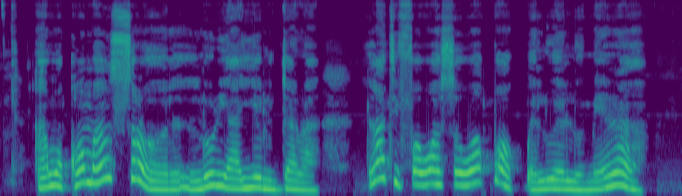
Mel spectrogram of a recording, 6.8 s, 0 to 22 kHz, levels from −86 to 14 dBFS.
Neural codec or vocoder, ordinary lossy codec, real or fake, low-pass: none; none; real; none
